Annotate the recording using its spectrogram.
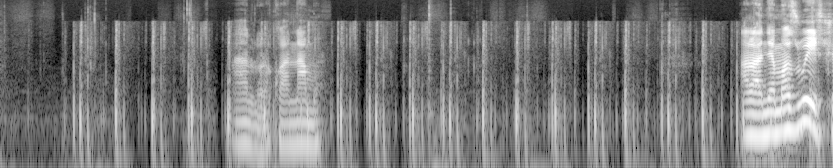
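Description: Footsteps tap quickly on stone stairs.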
